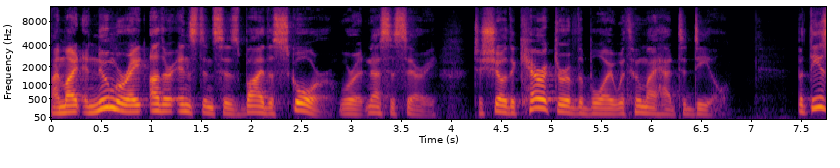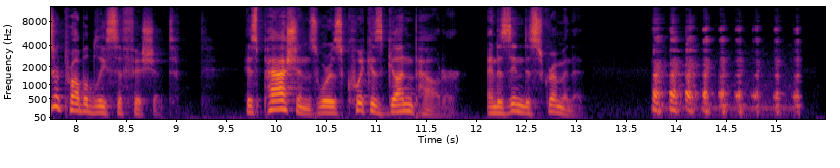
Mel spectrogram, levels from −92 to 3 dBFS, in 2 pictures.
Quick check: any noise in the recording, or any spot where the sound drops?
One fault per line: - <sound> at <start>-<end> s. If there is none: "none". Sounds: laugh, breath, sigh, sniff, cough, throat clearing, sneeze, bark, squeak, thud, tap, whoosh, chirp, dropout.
- laugh at 13.8-15.3 s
